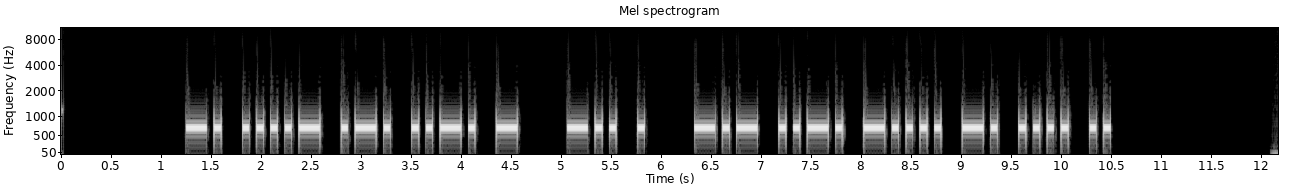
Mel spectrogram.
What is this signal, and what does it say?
Morse code, heard as a keyed tone, about 17 wpm, 700 Hz. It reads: N4RFT DE KF6NHI
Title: USA Callsign DE Callsign 17wpm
